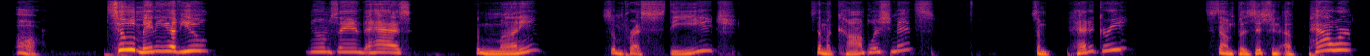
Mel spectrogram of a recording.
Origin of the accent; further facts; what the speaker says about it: Wichita, Kansas, United States; He's from Derby. I'm from Wichita. You know what I'm saying? We ain't grow up together.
